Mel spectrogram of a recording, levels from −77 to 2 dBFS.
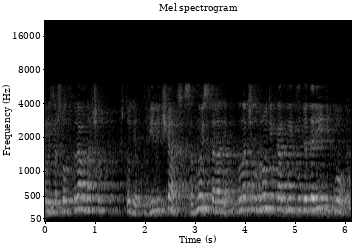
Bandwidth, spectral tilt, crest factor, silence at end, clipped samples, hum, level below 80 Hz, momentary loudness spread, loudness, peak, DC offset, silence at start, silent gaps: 6.4 kHz; -6 dB/octave; 20 dB; 0 s; under 0.1%; none; -86 dBFS; 12 LU; -33 LUFS; -14 dBFS; under 0.1%; 0 s; none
